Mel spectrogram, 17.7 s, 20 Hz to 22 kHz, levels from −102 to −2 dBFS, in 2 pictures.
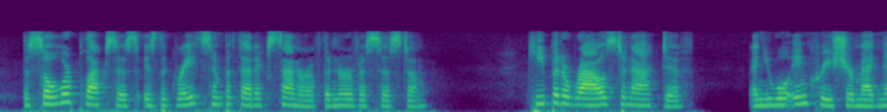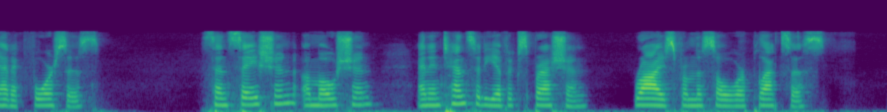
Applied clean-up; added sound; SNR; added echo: neural mask model Resemble Enhance denoiser.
